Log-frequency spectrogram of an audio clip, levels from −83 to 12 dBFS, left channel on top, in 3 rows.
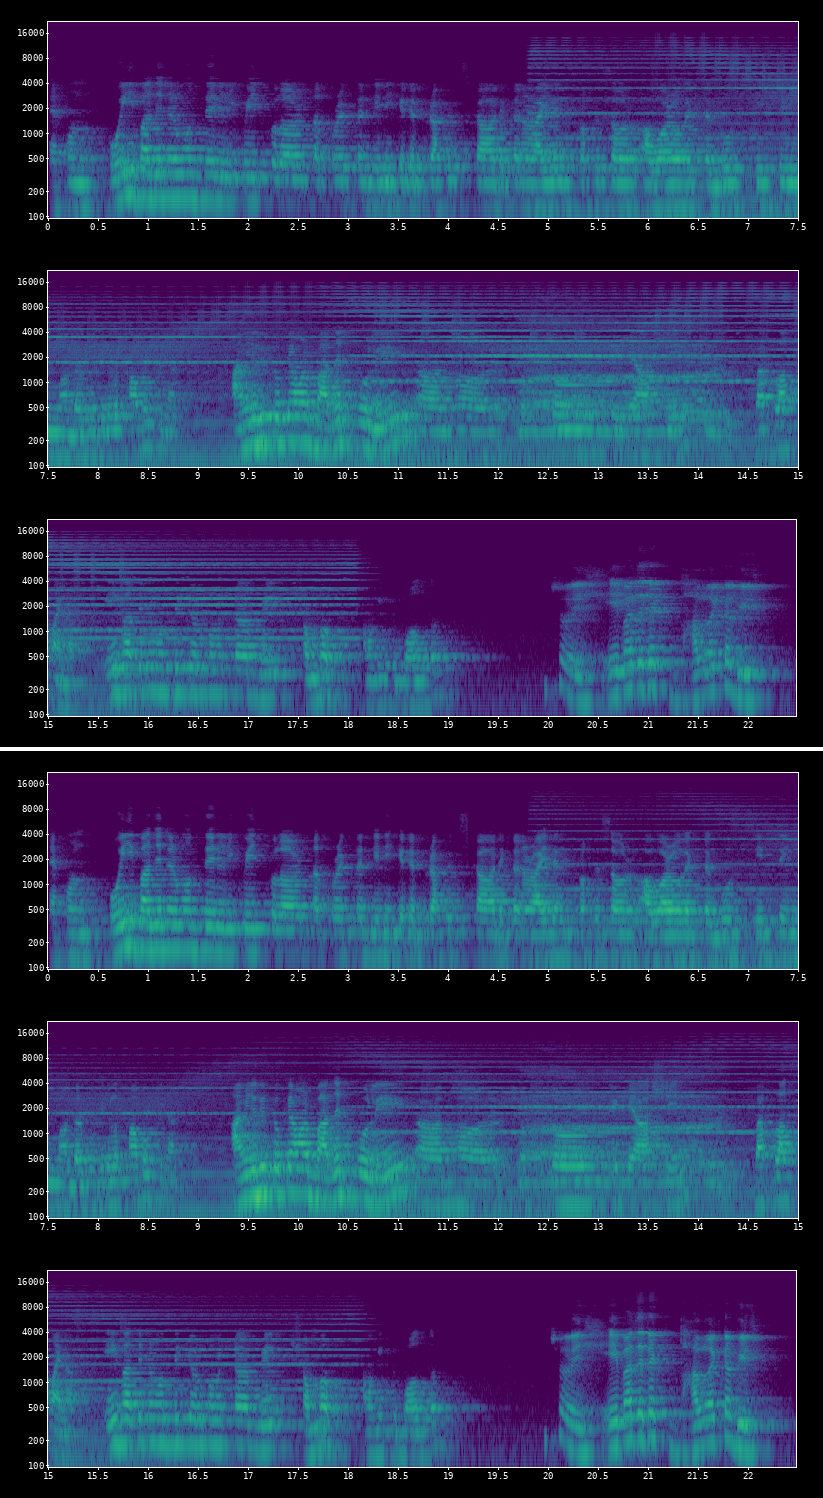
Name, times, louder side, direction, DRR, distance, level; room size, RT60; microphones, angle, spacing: voice 1, 0.0-8.8 9.3-13.9 14.6-15.3 15.5-17.3 17.5-17.8 18.1-18.9, right 2 dB, 80° right, 5 dB, 1.3 m, -30 dB
sound 1, 4.8-18.1, left 6 dB, 40° left, 1.0 m, -38 dB
sound 2, 12.1-14.3, left 1 dB, 15° left, 3.2 m, -37 dB
voice 2, 20.0-22.2, right 4 dB, 55° right, 6 dB, 0.5 m, -31 dB
9.4 x 8.8 x 3.7 m, 1.0 s
head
